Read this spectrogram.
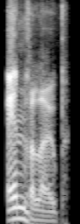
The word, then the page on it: envelope: British English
